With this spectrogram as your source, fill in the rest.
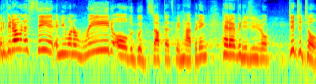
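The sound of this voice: A woman's high-pitched, raised and projected voice at a very fast pace, with noticeable background noise.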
